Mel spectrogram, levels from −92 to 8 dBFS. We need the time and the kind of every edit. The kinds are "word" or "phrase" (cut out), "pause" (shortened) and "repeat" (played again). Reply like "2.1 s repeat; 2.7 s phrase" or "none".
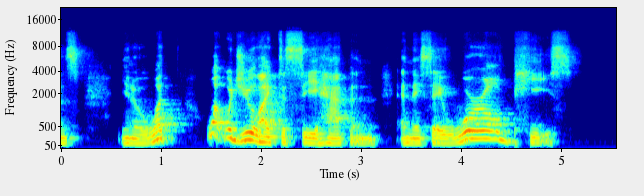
none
